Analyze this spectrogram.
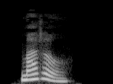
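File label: "muddle", spoken word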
